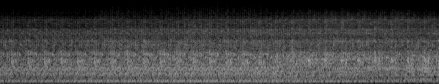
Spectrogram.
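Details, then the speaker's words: Ford F350 6.0L diesel, formerly crank-no-start, first run after repair, no coolant in it: steady diesel clatter at an even idle, about three beats a second, no stumbling or knock; engine running healthy. "Wow, check this out. It runs"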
